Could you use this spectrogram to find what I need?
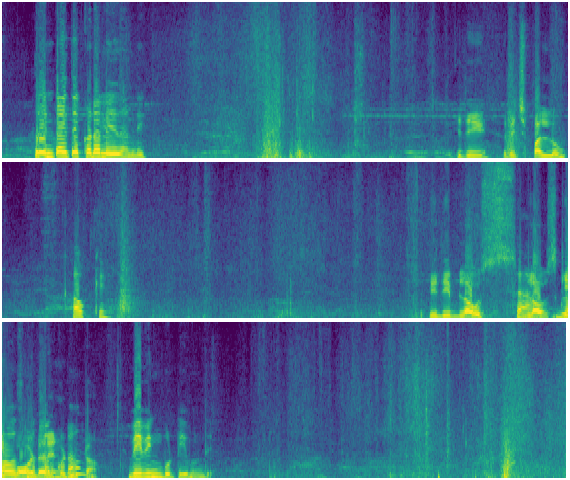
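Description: Silk fabric rustles as it is unfolded and handled.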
